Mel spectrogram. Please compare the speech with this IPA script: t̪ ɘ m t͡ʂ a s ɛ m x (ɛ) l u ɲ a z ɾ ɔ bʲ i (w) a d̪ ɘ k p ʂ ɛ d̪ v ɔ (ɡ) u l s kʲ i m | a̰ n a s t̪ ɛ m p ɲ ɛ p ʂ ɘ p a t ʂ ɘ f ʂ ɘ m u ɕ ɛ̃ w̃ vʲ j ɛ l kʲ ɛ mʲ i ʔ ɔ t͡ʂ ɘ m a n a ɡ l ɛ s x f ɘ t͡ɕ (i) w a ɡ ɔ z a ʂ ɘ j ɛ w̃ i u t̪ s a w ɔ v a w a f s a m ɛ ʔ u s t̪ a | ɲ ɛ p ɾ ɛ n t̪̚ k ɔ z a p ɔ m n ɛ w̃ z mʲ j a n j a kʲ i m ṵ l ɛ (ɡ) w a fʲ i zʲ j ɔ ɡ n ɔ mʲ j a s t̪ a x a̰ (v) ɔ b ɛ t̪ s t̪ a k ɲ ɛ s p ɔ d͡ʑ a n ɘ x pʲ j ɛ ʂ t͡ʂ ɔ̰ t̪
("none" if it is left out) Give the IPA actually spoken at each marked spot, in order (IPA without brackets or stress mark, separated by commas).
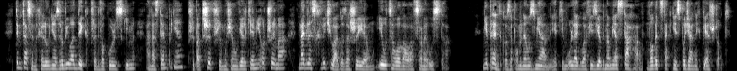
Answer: ɛ, w, k, i, ɡ, v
